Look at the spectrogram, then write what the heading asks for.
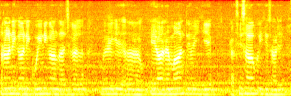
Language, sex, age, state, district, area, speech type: Dogri, male, 18-30, Jammu and Kashmir, Udhampur, urban, spontaneous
